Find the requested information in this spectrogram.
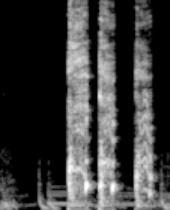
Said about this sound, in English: Ah, oh, lady had to cough.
